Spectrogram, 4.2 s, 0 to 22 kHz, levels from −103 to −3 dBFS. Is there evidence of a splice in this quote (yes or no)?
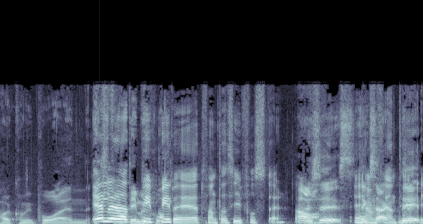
yes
